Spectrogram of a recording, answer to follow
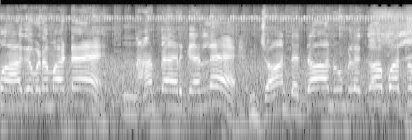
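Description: Animated cartoon characters' voices shouting, over a steady low hum.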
